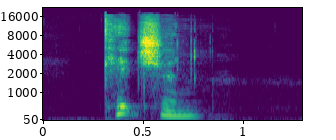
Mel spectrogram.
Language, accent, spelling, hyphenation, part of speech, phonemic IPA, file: English, Received Pronunciation, kitchen, kit‧chen, noun / verb, /ˈkɪt͡ʃ(ɪ)n/, En-uk-kitchen.ogg
- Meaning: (noun) 1. A room or area for preparing food 2. Cuisine; style of cooking 3. The nape of a person's hairline, often referring to its uncombed or "nappy" look 4. The percussion section of an orchestra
